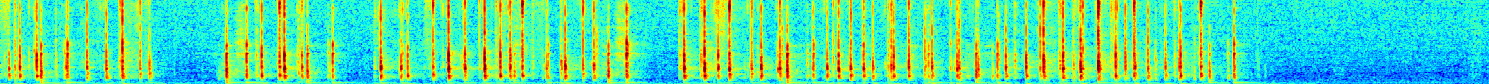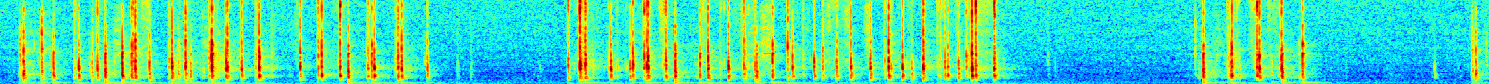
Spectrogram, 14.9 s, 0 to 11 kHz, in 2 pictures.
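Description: Fingertips type on a small white 65% mechanical keyboard with plastic keycaps and a hollow plastic case, resting on a felt mat. Bursts of rapid, bright, clacky keystrokes come in several runs separated by short pauses, each click dry and quick with almost no ring. A faint low hum sits underneath throughout.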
